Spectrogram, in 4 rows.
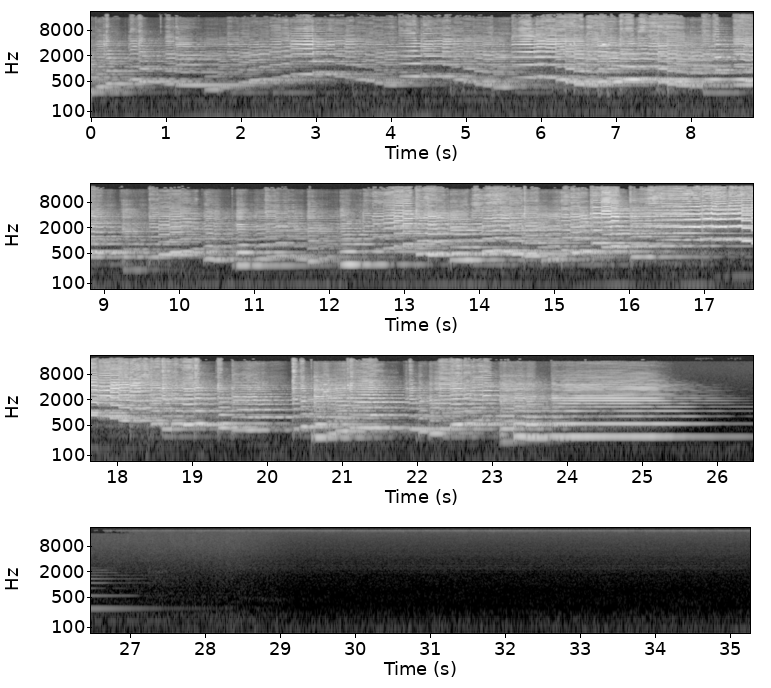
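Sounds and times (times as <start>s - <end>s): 
solo violin piece in D minor: 0.0s - 26.8s.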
